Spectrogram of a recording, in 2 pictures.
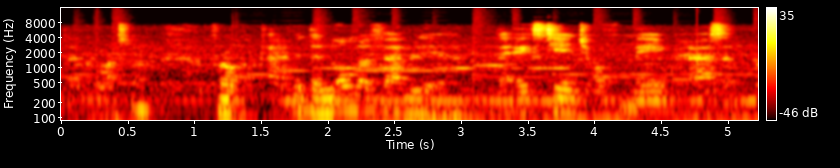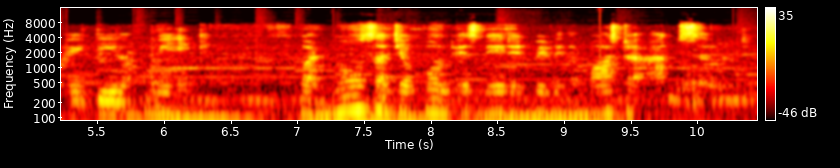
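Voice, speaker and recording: A man reads a visual novel aloud and comments on it. He stumbles over some words and breaks off for quick asides. His voice sounds roomy, with clear game music playing behind. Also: lowish voice, fairly even intonation, highs cut off. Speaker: reaction channel host.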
